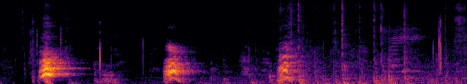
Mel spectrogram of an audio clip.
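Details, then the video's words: A Labrador Retriever giving three loud, deep barks spaced about a second and a half apart, then quieter rustling noise. "Powerful labrador bark"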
